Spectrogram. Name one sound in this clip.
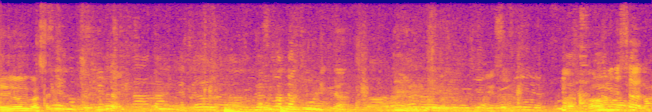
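A crowd of men murmur and talk over one another.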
